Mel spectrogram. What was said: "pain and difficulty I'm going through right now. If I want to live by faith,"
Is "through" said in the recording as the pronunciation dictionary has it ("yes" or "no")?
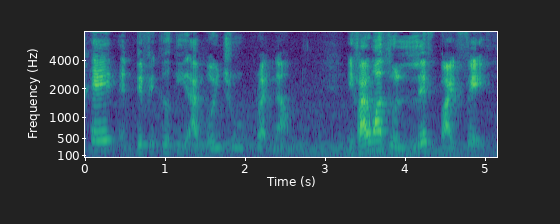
no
